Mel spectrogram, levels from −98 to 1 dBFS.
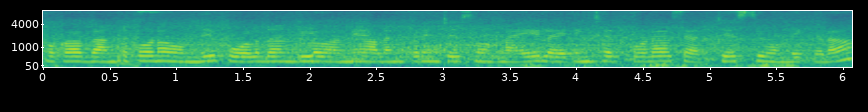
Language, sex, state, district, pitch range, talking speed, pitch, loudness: Telugu, female, Andhra Pradesh, Manyam, 210-225 Hz, 140 wpm, 220 Hz, -15 LUFS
